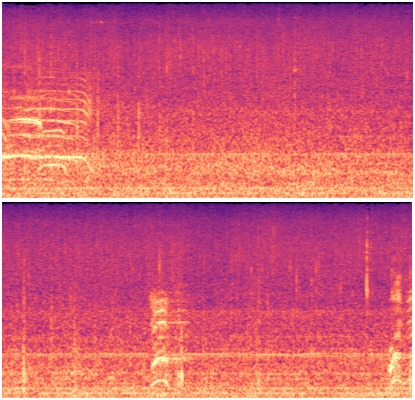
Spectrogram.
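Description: Portable fire pump engine running steadily under the hiss of water jets from the hose nozzles. A long drawn-out shouted drill call sounds in the first second, and a short shout comes about two-thirds of the way through.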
